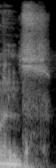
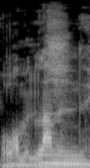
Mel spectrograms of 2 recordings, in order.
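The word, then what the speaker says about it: Lammens: Um and I think that's what you want from Lemons. I've got that pronunciation right. Lemons.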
